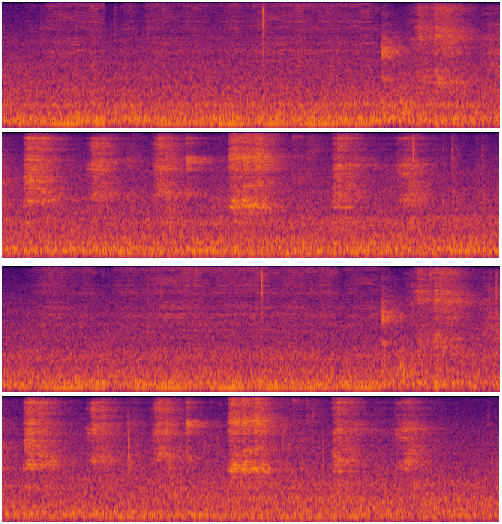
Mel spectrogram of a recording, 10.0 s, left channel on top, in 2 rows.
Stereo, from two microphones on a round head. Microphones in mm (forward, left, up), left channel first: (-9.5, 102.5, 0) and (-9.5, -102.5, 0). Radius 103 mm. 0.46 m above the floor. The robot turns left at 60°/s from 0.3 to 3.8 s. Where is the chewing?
15° right (ahead or behind), 2.5 m.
